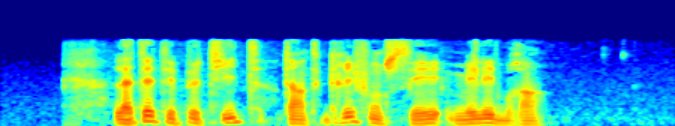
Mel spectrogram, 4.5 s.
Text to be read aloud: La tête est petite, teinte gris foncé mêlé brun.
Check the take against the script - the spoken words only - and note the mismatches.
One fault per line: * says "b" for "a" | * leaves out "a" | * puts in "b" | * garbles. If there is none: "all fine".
all fine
